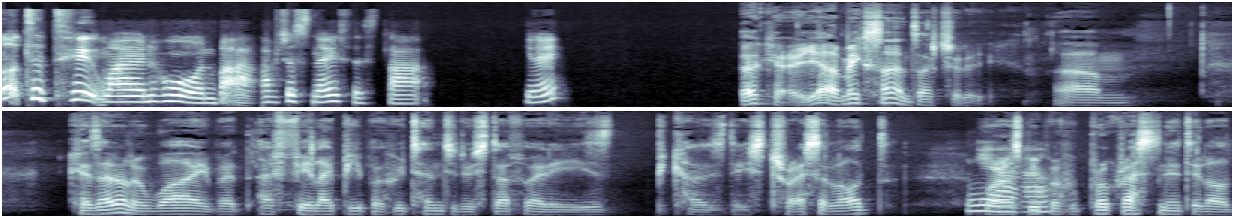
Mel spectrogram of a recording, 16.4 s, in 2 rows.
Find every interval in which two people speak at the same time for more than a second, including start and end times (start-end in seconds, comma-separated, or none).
none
